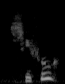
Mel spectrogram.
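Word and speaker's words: Cifu: Am I pronouncing that right? Sefue.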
